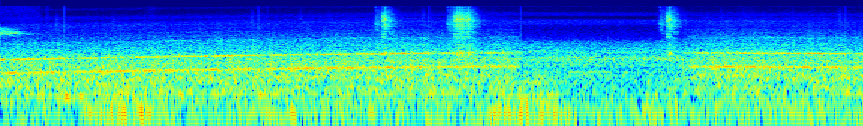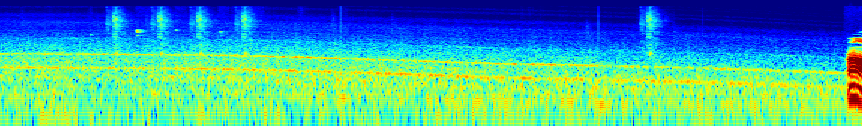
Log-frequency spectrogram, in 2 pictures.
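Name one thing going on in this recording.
A tram's electric motor whines, its pitch sinking as the tram slows.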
